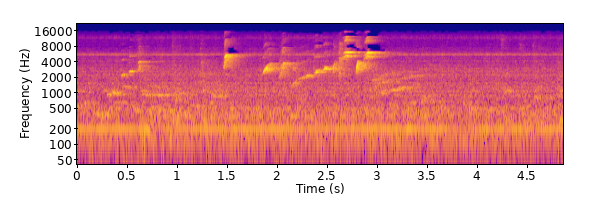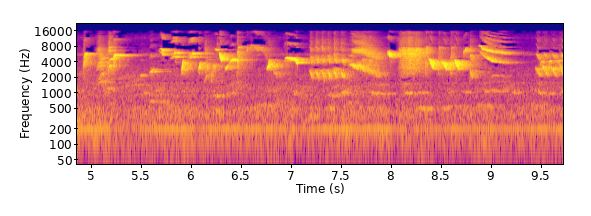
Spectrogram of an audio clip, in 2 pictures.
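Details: Six-month-old hybrid finch (mule) singing, probably kept indoors: scattered high chirps at first, then a dense run of fast, varied twittering and trills after a short pause, with a faint steady hum beneath.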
